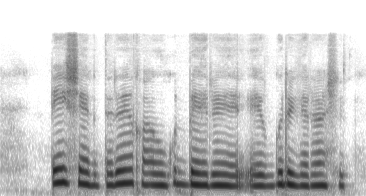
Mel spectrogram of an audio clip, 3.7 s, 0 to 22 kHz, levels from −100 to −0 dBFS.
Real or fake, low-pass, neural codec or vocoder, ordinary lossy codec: fake; 10.8 kHz; codec, 24 kHz, 1 kbps, SNAC; none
